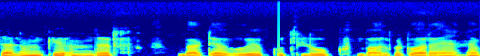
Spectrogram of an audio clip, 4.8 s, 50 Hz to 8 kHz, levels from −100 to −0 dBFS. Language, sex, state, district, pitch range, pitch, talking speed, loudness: Hindi, male, Uttarakhand, Uttarkashi, 85-90 Hz, 90 Hz, 135 wpm, -30 LUFS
